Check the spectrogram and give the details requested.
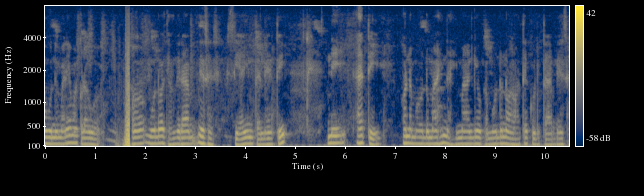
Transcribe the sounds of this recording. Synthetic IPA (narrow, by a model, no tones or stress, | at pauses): oɣunimaɾeamakoɾawɔ | omoːdat͡ʃehuðeɾamesa | siaintaneti | nɪ | ate | ɔnamadomaɦunaɦimaɡeokamoːdonawahotɛkoɾutabɛsḁ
